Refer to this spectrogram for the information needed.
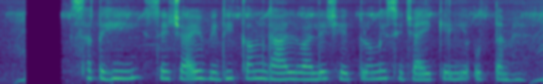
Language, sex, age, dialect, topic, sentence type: Hindi, female, 18-24, Awadhi Bundeli, agriculture, statement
